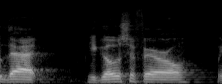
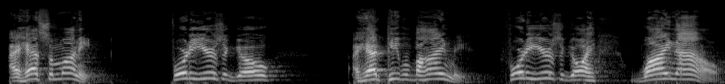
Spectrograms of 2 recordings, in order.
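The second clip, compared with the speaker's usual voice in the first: pleading Moses; 9 semitones higher, 5 dB louder than usual. Acted. Moses argues with God.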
